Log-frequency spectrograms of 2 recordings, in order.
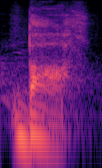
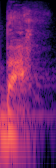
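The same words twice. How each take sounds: First: It is said in a posh accent. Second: It is said in a Birmingham accent. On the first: The speaker calls it right. "taught to say bath" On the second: The speaker calls it wrong. "and not bath"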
